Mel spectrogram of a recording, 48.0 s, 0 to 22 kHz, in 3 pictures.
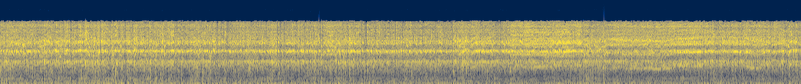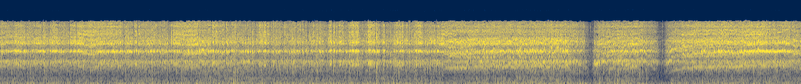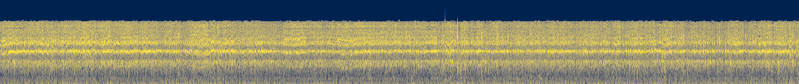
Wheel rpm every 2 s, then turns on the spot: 230, 240, 240, 230, 230, 220, 220, 230, 230, 230, 230, 230, 220, 180, 120, 200, 230, 230, 230, 220, 230, 230, 230, 230.
none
